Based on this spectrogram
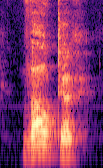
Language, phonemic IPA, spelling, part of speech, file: Dutch, /ˈʋɑu̯tər/, Wouter, proper noun, Nl-Wouter.ogg
- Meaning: a male given name, akin to Walter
